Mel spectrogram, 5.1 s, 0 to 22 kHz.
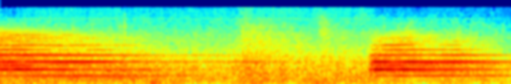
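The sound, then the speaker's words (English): Memorial bells at the Boston Marathon finish line ring out in slow, loud tolls marking 10 years since the 2013 bombing, each strike humming with a long, resonant decay. A second toll arrives after a pause over a soft hush of outdoor ambience, with no talking. “On Saturday, thousands of people gathered at the finish line as bells marked 10 years since the deadly bombing attack at the event.”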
